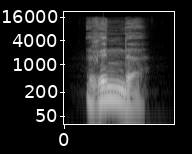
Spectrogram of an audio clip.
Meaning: 1. bark of a tree 2. rind of a cheese 3. crust of bread 4. cortex
- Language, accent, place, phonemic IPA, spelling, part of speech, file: German, Germany, Berlin, /ˈʁɪndə/, Rinde, noun, De-Rinde.ogg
